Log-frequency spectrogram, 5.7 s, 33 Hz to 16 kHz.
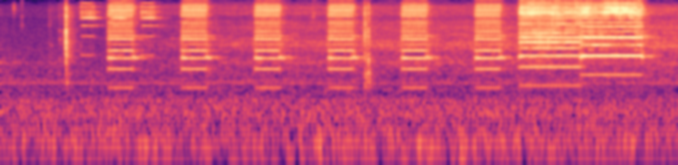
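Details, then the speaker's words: J2 prototype RC car with EDF, speed controller powered up after reconnecting the batteries: clean sequence of short, evenly spaced high beeps ending in a longer tone; the normal ESC startup chime. "see that's what it's supposed to sound like when you start it up right"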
